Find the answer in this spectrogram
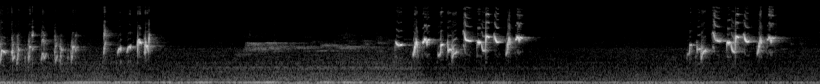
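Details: A tame Iraqi white-eared bulbul with a harsh voice sings bursts of rich, gurgling, warbled phrases, two to three seconds each, with a short buzzy note between bursts; faint room hum below.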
